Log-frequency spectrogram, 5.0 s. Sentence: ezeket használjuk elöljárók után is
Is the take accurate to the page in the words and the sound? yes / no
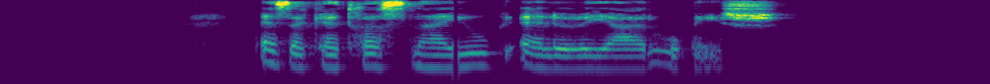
no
